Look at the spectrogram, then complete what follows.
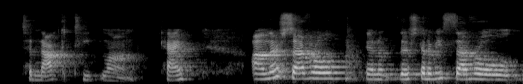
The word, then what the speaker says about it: Tenochtitlan: Tenochtitlan. Tenochtitlan, okay? There's gonna be several difficult names to pronounce because Spanish is none, I don't think it's any of our native language.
